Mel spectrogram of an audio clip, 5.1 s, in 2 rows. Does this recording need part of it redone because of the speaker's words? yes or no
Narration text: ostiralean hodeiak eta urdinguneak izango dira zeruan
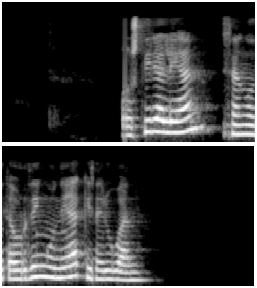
yes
